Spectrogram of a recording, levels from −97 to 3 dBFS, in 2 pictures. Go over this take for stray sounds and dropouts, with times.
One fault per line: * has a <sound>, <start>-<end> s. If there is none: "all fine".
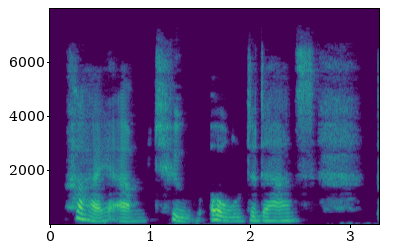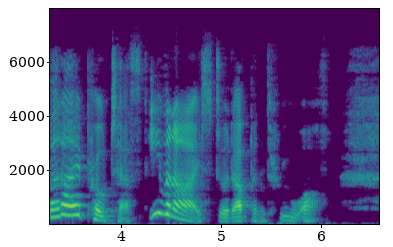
all fine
